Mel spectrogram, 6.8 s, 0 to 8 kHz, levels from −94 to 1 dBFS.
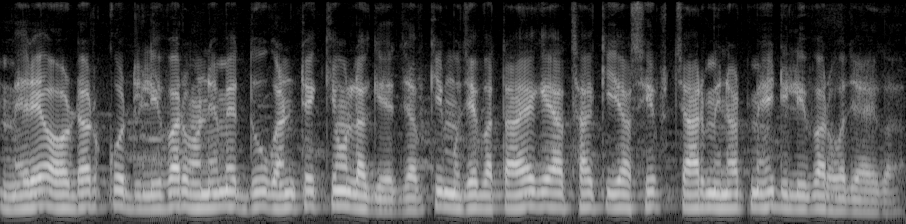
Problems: background sounds at intervals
